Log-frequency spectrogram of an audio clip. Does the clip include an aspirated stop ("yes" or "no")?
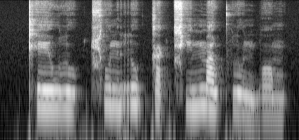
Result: yes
